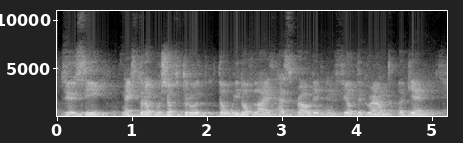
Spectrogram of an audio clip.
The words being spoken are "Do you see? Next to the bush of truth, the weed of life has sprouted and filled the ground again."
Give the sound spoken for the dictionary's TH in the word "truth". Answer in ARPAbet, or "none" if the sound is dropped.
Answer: T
